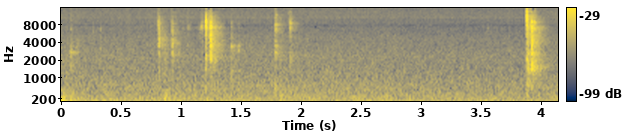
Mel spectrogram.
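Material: Soap.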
